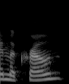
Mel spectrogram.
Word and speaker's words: Macron: Macron, is that how you pronounce it? – Yeah.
